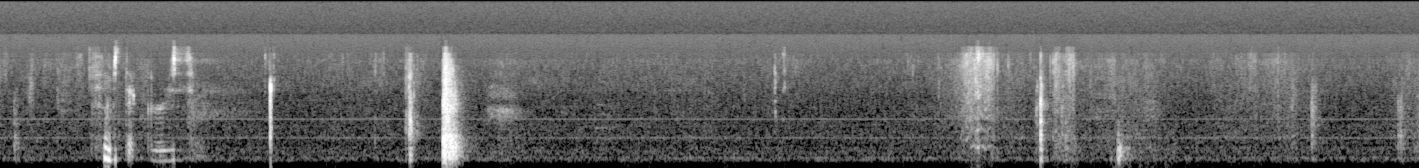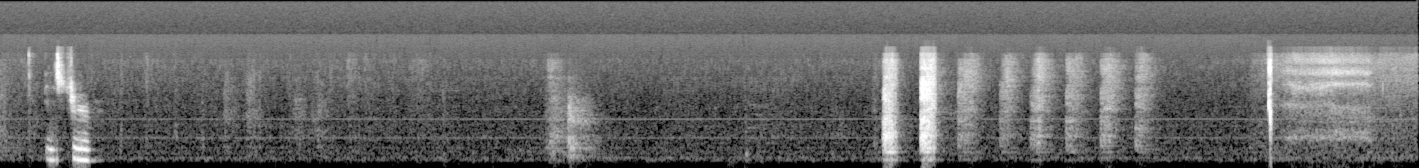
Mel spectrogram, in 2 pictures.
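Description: A girl speaks briefly and softly, close to a microphone.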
